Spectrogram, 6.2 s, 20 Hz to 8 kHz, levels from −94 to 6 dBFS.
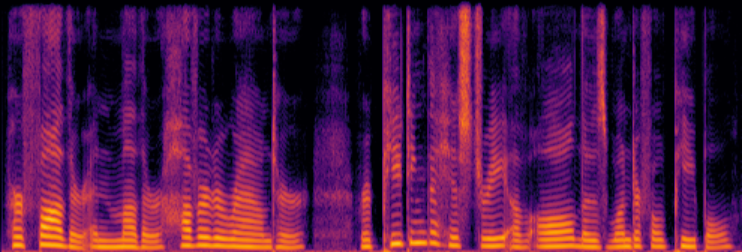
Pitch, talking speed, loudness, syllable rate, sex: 225 Hz, 145 wpm, -17 LUFS, 5.0 syllables/s, female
